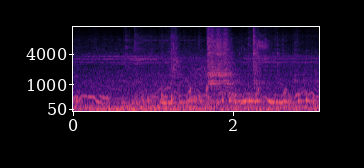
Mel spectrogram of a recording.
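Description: Pigeons coo and call close by in a loud, continuous exchange of throaty, rolling coos, with a few sharper notes breaking in.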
